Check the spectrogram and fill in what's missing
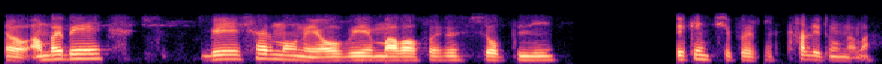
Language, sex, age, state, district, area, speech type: Bodo, male, 30-45, Assam, Kokrajhar, rural, conversation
